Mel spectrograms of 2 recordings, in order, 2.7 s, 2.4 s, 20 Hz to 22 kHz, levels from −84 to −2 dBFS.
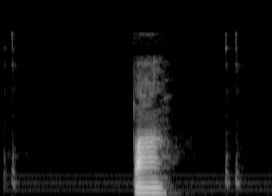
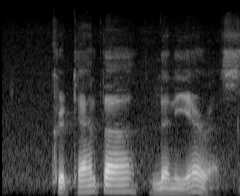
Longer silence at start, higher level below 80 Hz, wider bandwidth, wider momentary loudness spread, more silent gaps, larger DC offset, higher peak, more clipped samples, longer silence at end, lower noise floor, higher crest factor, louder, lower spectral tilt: first, 1.35 s vs 0.5 s; first, -54 dBFS vs -72 dBFS; second, 11.5 kHz vs 17 kHz; first, 27 LU vs 9 LU; neither; neither; about the same, -4 dBFS vs -6 dBFS; neither; first, 1.05 s vs 0 s; first, -70 dBFS vs -52 dBFS; first, 28 dB vs 20 dB; about the same, -26 LUFS vs -25 LUFS; first, -6.5 dB/octave vs -4.5 dB/octave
